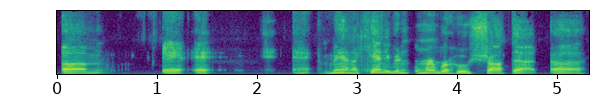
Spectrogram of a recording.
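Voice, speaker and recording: A production designer, appearing as a guest in a casual interview chat, tells rambling behind-the-scenes stories with many restarts and bursts of laughter. His medium-pitched voice is animated and measured in pace, with no room sound.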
